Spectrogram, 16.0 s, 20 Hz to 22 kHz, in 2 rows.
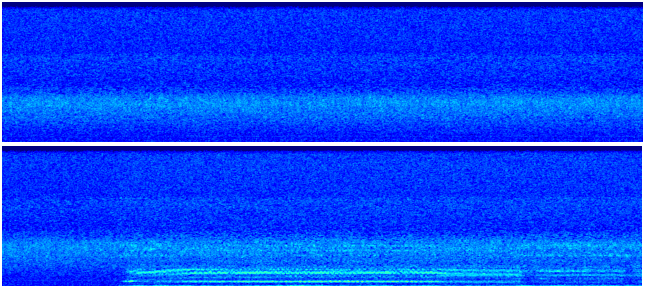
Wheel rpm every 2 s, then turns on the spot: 0, 0, 0, 0, 10, 120, 160, 160.
none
